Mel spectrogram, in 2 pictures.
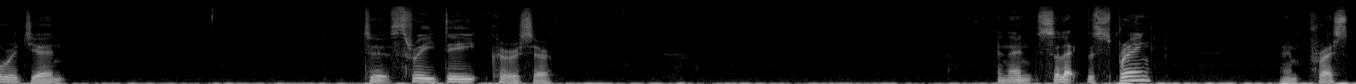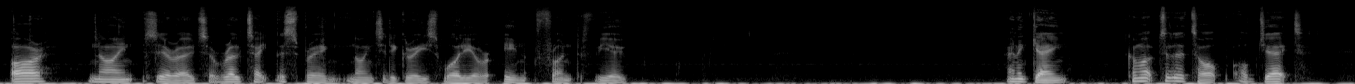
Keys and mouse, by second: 9.7 click, 13.7 r, 26.0-27.1 drag.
